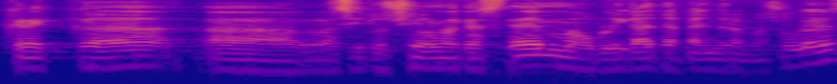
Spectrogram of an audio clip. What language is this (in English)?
Catalan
